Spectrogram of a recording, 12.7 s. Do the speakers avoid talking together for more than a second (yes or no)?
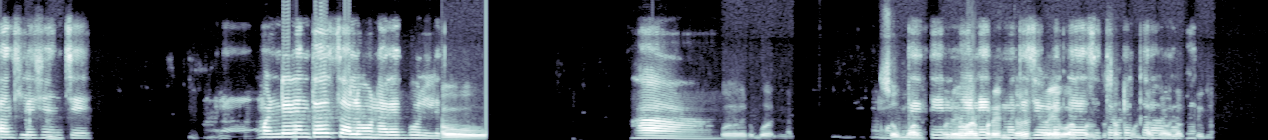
no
